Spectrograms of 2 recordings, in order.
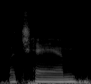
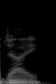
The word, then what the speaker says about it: Ajayi: How do you pronounce his last name? A Cham, Mm. I believe. A-Chain. No. You're talking about Jay Ajayi.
